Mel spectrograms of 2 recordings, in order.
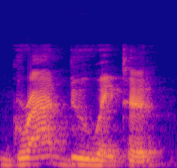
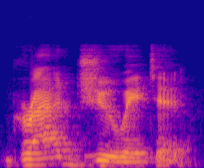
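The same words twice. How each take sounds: First: The middle sounds like a plain D. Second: The middle sounds like a J. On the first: The speaker calls it wrong. "I don't say graduated" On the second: The speaker calls it right. "when I say the D U, I will make a J U sound"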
